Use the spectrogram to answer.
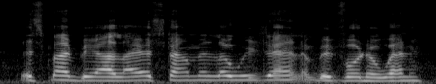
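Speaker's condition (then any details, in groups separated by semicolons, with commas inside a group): Cerebral palsy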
